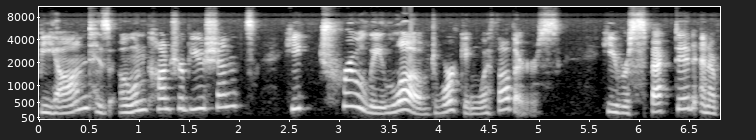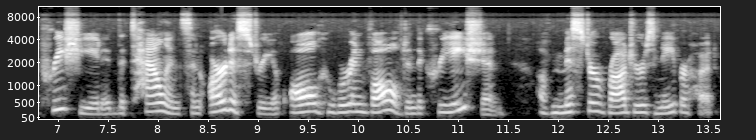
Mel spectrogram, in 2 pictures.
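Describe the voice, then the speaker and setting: A woman reading a picture book aloud for children, with deliberate phrasing. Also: mid-range voice, expressive. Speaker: story reader. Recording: slightly dull, lo-fi recording.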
